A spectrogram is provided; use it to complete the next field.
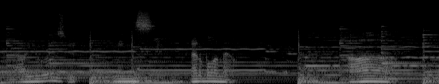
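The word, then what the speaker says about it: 八百万: It's written as 8 million and pronounced Yao yorozu.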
